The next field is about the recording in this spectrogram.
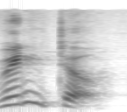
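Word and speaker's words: vent: winter देख रहे हो किस कर रहे हैं विंटर और जब वी बोलोगे ना जैसे वी ई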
